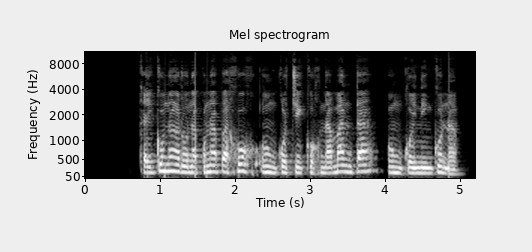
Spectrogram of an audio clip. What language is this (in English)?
Ayacucho Quechua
